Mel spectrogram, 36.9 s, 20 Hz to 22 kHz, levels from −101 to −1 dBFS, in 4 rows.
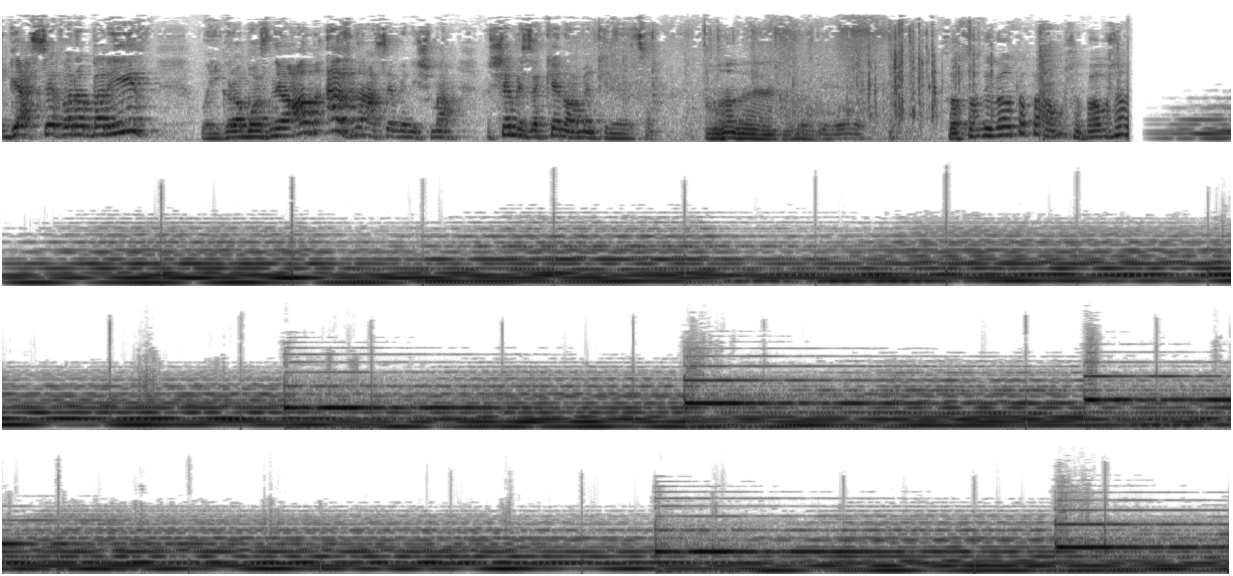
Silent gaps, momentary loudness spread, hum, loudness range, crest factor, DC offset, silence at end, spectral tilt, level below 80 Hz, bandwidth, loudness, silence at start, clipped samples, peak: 8.50-8.56 s; 9 LU; none; 6 LU; 12 dB; under 0.1%; 0 s; -7 dB/octave; -52 dBFS; 13 kHz; -13 LUFS; 0 s; under 0.1%; 0 dBFS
